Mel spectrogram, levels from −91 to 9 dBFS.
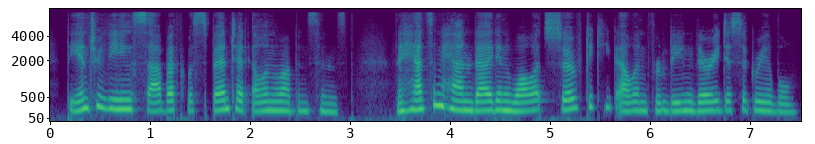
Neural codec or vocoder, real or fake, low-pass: codec, 16 kHz, 0.5 kbps, X-Codec, HuBERT features, trained on balanced general audio; fake; 7.2 kHz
